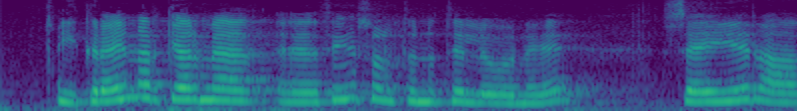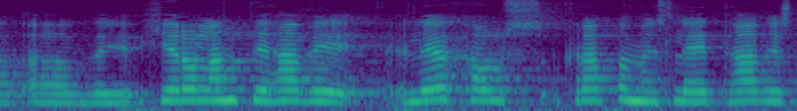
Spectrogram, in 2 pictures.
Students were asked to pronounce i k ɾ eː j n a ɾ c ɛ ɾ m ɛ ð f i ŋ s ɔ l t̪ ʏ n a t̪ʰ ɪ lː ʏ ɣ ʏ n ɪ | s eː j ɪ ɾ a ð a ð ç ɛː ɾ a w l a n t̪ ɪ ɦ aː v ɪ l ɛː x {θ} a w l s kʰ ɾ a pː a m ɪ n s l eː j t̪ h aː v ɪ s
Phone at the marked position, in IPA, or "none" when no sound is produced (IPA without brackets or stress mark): h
